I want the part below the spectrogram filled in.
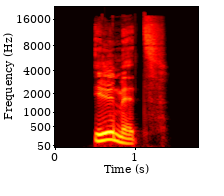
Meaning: a municipality of Burgenland, Austria
- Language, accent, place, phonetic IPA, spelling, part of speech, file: German, Germany, Berlin, [ˈɪlmɪt͡s], Illmitz, proper noun, De-Illmitz.ogg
